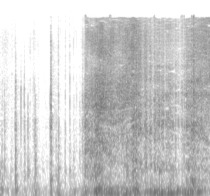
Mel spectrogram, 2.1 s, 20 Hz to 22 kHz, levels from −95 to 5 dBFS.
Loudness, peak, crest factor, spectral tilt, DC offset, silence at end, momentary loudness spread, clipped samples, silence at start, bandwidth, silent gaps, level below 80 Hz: -37 LUFS; -20 dBFS; 20 dB; -1 dB/octave; under 0.1%; 0 s; 19 LU; under 0.1%; 0 s; 17 kHz; none; -52 dBFS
